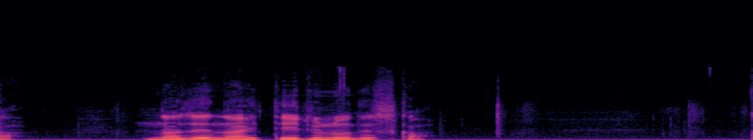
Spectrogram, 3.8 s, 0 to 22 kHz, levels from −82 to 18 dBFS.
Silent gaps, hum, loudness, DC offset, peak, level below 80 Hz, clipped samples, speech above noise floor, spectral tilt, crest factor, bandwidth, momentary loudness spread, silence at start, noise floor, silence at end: none; 50 Hz at -45 dBFS; -20 LUFS; under 0.1%; -6 dBFS; -48 dBFS; under 0.1%; 30 dB; -8 dB/octave; 16 dB; 8.4 kHz; 15 LU; 0 s; -49 dBFS; 1.65 s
